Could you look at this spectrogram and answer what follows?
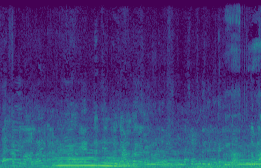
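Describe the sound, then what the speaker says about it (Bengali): A dairy cow lets out a long, loud moo at close range at the Ambari cattle market in Dinajpur, followed by softer lowing, all under steady chatter and crowd babble. "গাভী বাছুর আমরা দেখছিলাম এখানে।"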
